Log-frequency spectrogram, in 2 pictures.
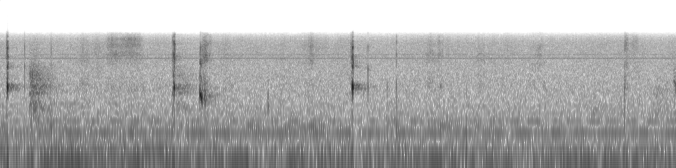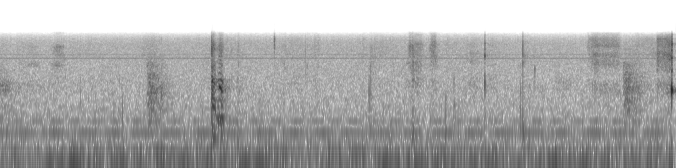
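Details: Infant with hiccups: brief sharp clicks repeating every second or two over quiet room noise.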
